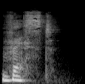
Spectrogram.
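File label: "vest", British English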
